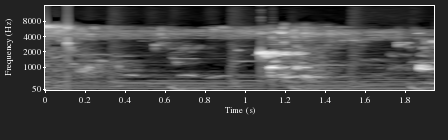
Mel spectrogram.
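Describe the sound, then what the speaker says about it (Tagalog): Running water splashing over boiled pork fat being washed, a steady close trickle and spatter with brief louder gushes. "Pero hugasan pa rin po natin para sure"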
